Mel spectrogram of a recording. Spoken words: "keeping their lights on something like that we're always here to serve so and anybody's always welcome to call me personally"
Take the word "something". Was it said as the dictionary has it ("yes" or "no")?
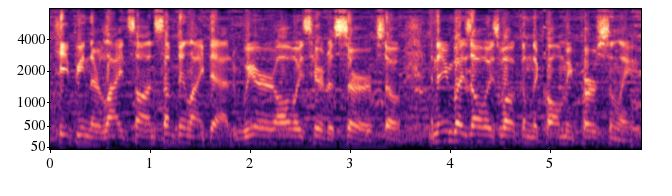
yes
